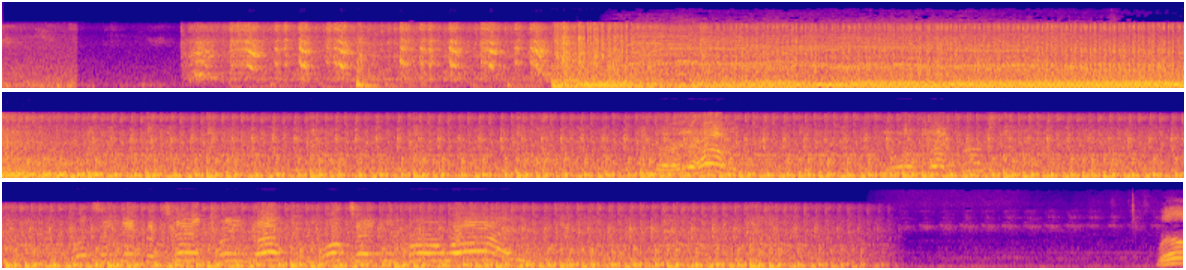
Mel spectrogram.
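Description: Old engine cranking while its fuel system is primed with dark, dirty fuel returning, a loud, steady mechanical churning running for about twenty seconds before cutting off, with people talking over it.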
